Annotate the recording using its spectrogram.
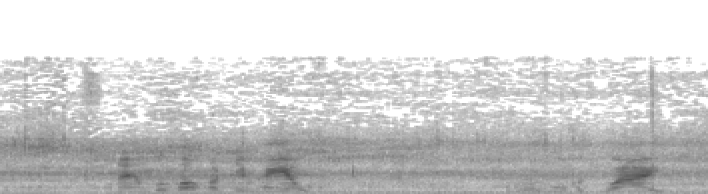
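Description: A motor vehicle engine's steady low hum, fading after about halfway, under faint chatter of people talking, with a voice rising just before the end.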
